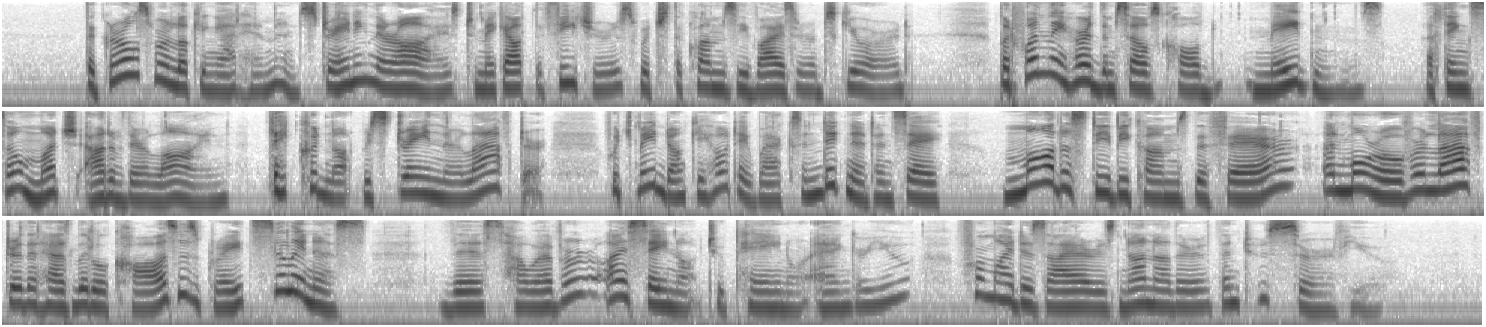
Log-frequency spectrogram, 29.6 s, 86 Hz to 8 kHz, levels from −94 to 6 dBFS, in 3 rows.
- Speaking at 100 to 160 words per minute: No, average, 170 wpm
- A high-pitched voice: Yes, high, 195 Hz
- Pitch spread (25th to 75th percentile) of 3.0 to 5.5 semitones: Yes, average, 4.5 semitones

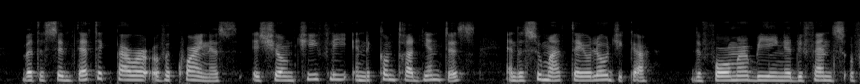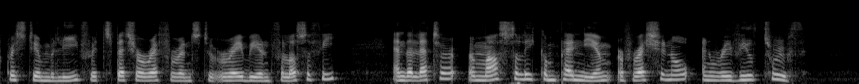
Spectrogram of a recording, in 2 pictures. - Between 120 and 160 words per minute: Yes, average, 145 wpm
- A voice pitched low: No, high, 190 Hz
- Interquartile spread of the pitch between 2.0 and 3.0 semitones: Yes, narrow, 2.4 semitones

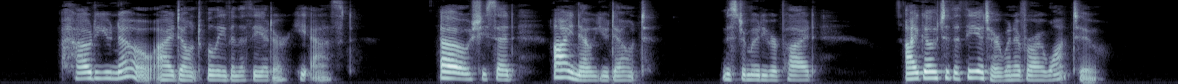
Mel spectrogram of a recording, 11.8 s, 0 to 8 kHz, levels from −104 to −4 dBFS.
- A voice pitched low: No, medium, 170 Hz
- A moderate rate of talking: Yes, average, 160 wpm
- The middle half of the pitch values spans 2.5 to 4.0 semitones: No, average, 5.2 semitones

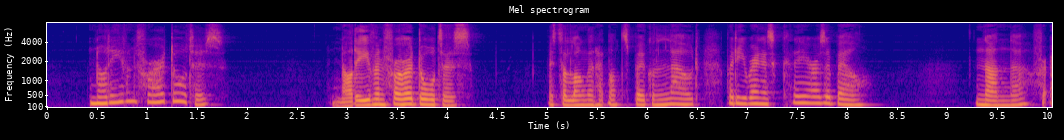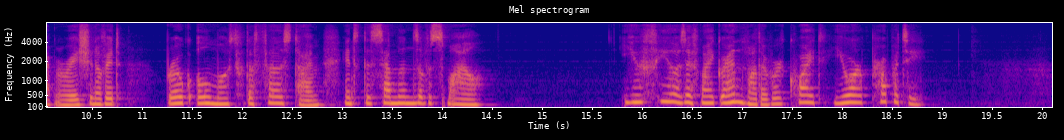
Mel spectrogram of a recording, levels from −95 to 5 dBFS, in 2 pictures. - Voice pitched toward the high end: Yes, high, 200 Hz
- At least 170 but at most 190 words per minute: No, average, 150 wpm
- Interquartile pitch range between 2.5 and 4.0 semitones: No, average, 4.7 semitones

